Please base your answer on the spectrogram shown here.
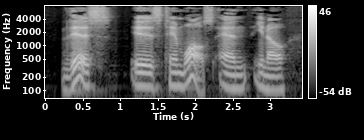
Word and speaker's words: Walz: This is Tim Walz. And, how do you pronounce his name? Balls to the walls.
